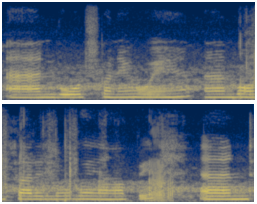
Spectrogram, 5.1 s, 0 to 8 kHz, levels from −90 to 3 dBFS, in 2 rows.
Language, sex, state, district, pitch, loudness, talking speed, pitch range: Hindi, male, Chhattisgarh, Raipur, 245 Hz, -15 LUFS, 165 wpm, 240-255 Hz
